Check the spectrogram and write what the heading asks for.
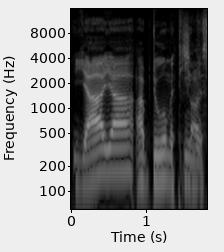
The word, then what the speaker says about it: Yahya Abdul-Mateen II: I can't pronounce the actor's name. Yaya Abdul Matim.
